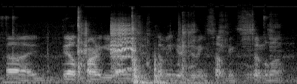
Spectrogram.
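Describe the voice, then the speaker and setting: A man's voice: low voice, fairly even intonation, rapid-fire. A man hosting a radio business show, asking a guest long, hesitant questions. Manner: questioning with many fillers and restarts. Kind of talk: radio interview. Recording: distant mic with background noise.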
